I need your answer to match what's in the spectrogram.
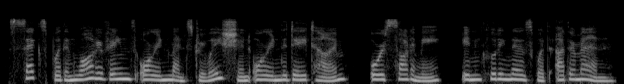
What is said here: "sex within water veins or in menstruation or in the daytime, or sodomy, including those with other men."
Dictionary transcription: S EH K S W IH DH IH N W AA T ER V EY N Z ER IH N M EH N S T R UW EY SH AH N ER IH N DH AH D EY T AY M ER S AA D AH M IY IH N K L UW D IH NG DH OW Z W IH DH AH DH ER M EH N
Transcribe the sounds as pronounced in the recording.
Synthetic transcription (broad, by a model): S EH K S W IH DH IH N W AA T ER V EY N Z ER IH N M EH N S T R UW EY SH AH N ER IH N DH AH D EY T AY M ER S AA D AH M IY IH N K L UW D IH NG DH OW Z W IH DH AH DH ER M EH N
